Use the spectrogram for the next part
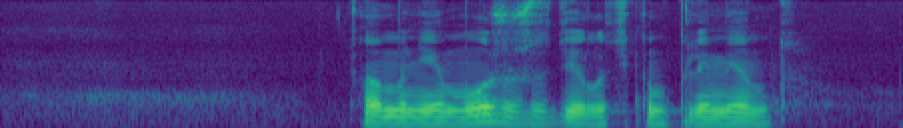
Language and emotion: Russian, sad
